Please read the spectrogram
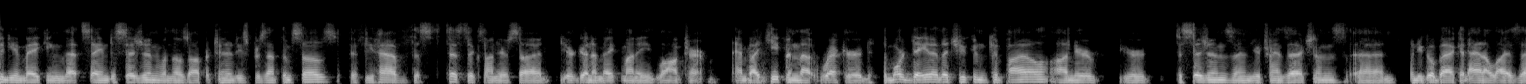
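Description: From start to finish the speech is carried through the AMR wideband (HD Voice) codec, and it sounds badly damaged. The tone is rough and raspy throughout. That grain points to the codec's lowest mode, around 6.6 kbit/s. At that rate the pulse-driven model of the vocal tract has too few bits to follow the voice closely. Nothing is heard above about 7.4 kHz. The top band sounds like shaped hiss rather than real detail.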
